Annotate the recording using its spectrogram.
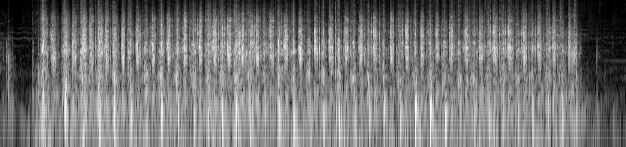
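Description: Pampered Chef manual food processor, a pull-cord chopper, worked by repeated pulls of its handle so the blades spin and chop shallots and garlic in the plastic bowl. It makes a fast, even run of scratchy strokes that starts just under a second in and stops shortly before the end.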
